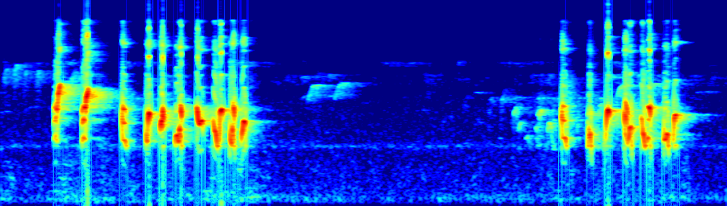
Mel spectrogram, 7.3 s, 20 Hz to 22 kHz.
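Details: Red-whiskered bulbul, a bold wild bird singing back at a caged decoy, dated 5-6-64: two phrases of sharp, fast, clipped whistled notes, about eight notes each, separated by a three-second pause.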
